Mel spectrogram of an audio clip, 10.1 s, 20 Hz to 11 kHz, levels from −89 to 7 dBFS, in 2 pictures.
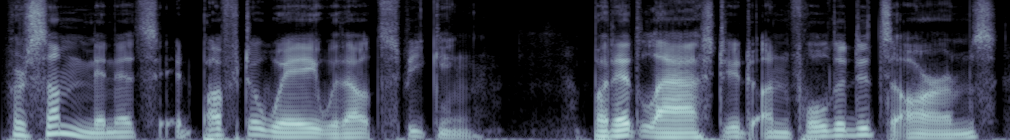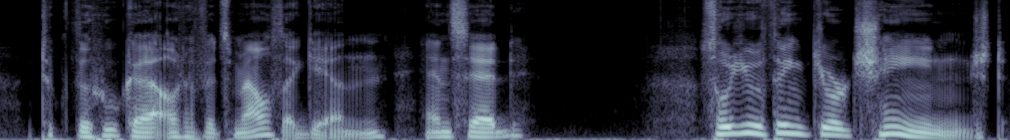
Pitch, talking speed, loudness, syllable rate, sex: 115 Hz, 190 wpm, -20 LUFS, 5.3 syllables/s, male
